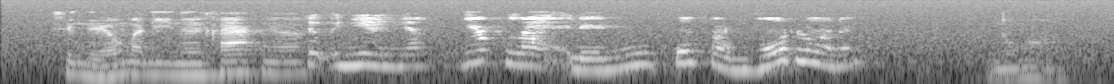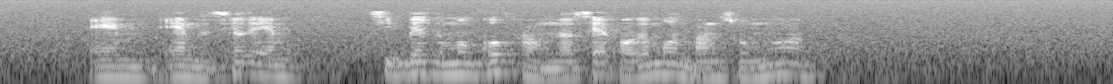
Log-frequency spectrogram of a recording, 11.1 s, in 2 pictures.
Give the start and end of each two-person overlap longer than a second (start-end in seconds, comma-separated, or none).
none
